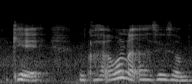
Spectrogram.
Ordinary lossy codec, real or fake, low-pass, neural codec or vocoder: none; real; none; none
